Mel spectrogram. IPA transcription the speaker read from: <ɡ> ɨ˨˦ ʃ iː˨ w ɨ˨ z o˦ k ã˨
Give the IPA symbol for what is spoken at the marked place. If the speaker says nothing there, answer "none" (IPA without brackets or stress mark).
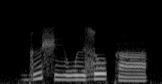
ɡ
